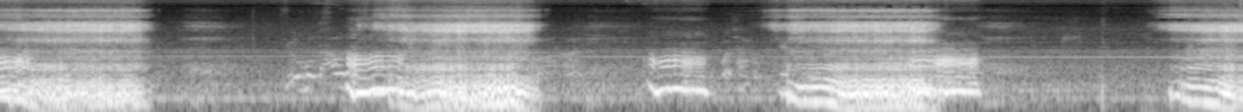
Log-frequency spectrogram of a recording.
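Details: Deep rattling snores alternating with softer, higher snuffling snores, about a dozen cycles a minute, from a napping father and long-haired Chihuahua together; combined snoring.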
